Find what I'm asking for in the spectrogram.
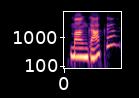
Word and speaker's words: mangaka: So let's talk about our favorite mangaka.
